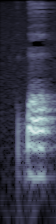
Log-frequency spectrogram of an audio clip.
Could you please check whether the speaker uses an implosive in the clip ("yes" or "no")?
yes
